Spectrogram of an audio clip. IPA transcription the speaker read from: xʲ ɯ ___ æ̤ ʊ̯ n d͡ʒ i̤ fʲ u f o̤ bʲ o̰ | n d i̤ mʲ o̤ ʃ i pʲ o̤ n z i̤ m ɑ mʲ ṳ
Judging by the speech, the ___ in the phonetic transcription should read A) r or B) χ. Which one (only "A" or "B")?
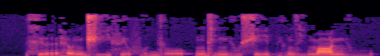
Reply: A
